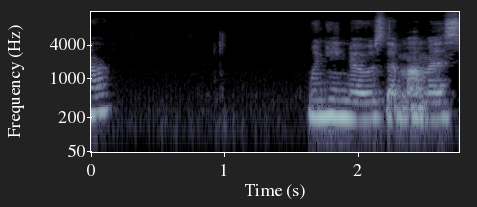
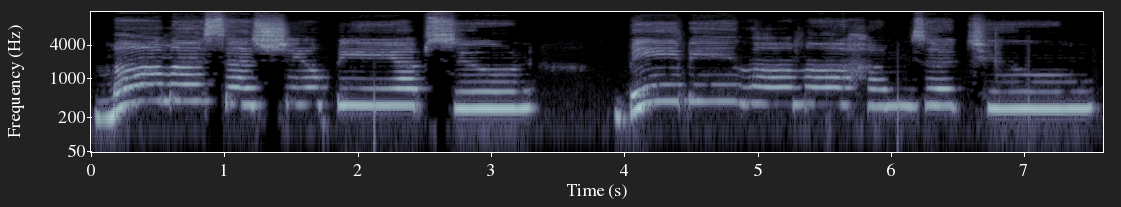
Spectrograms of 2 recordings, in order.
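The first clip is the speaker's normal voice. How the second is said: lilting storybook reading; reading to children; 6 semitones higher, much slower than usual. Acted. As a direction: read it like bedtime story time. Reads the story aloud to children.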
